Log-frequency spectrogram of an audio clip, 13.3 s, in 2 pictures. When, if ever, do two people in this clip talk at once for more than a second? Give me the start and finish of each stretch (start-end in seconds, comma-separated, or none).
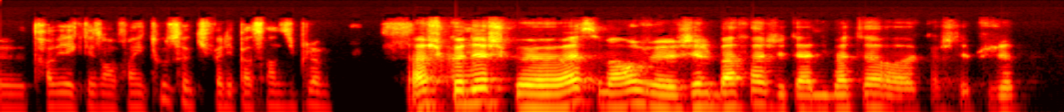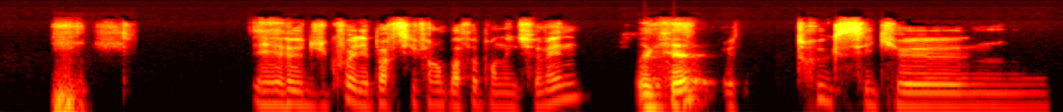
none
